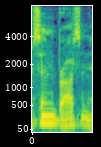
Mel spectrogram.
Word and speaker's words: Broughton: And the music was composed by Bruce Broughton. I think that's how you pronounce his name. – Sure. Broughton, yeah.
